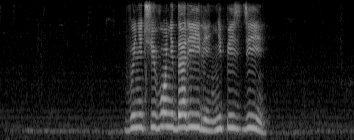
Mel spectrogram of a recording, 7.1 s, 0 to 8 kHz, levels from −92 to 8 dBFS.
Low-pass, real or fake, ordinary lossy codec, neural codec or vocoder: 7.2 kHz; real; Opus, 24 kbps; none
